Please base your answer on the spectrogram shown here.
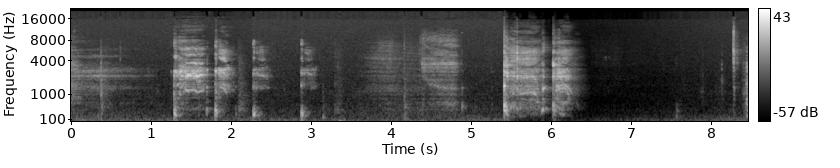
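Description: Two bouts of harsh, chesty coughing, about six coughs in all, in a quiet room; a cough during COVID-19 infection.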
